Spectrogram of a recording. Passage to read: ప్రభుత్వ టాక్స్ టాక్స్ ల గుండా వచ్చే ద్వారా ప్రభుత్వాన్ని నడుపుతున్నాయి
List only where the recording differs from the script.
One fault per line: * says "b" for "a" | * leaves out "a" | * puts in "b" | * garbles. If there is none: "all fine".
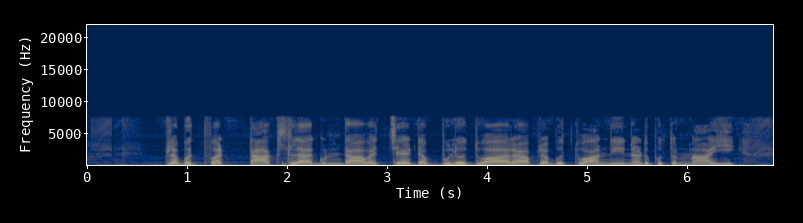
* leaves out "టాక్స్"
* puts in "డబ్బులు"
